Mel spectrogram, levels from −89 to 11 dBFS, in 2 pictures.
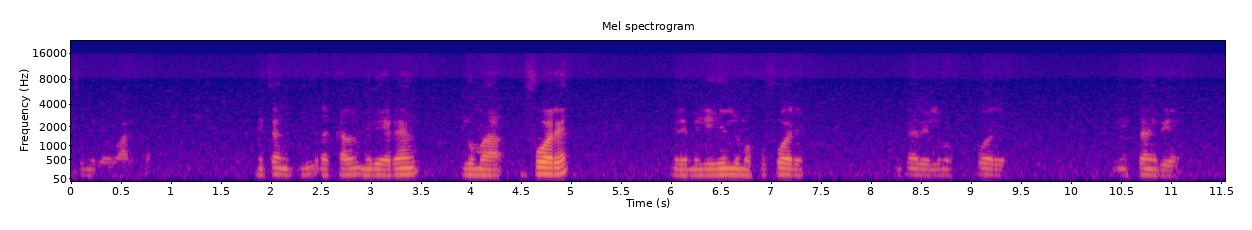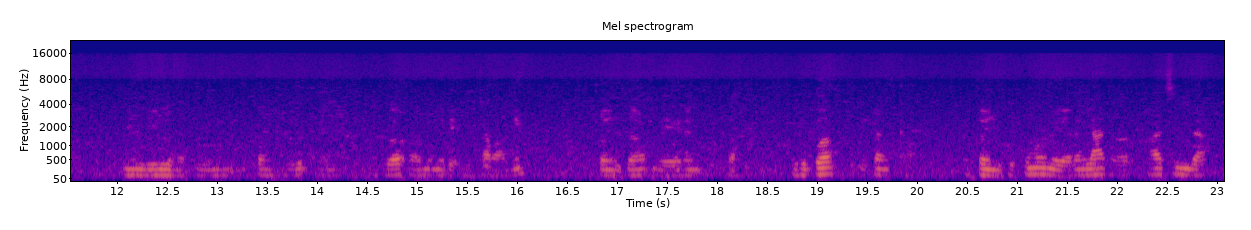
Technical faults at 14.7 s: noise suppressor artifacts; speech cut by the noise suppressor

